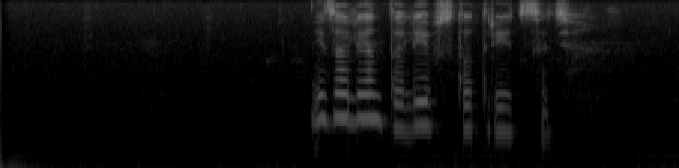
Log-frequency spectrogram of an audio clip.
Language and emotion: Russian, sad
